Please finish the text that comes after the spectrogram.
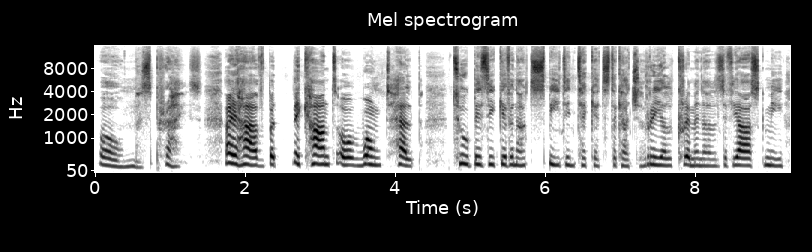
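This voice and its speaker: An actress playing a seductive, melodramatic gangster's widow in a noir-parody audio drama, pleading and flirtatious. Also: female voice, mid-range voice, unhurried, a little mellow, dry recording, studio quality, close to an everyday voice.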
